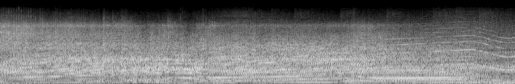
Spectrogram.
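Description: A Jaguar XE SV Project 8 engine revs hard and climbs through gears, loud and close, with rising and falling pitch as it pulls away.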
